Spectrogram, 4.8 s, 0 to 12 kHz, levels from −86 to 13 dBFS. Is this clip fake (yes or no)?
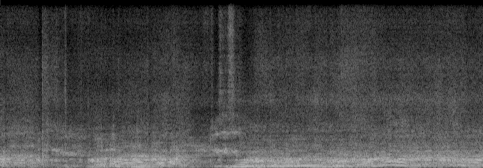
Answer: yes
